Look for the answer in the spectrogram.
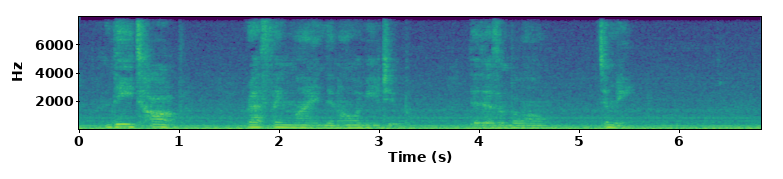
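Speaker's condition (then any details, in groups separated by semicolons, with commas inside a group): Cerebral palsy; wheelchair bound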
